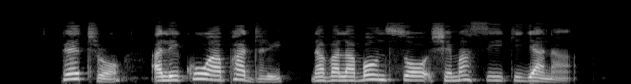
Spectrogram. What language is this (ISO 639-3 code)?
swa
